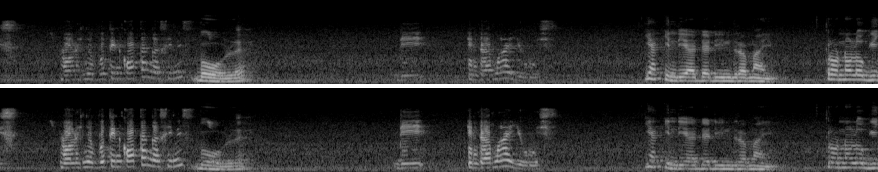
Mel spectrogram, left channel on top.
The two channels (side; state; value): both; normal; correlation 0.53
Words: boleh nyebutin kota nggak sih Miss? Boleh. Di Indramayu Miss. Yakin dia ada di Indramayu?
